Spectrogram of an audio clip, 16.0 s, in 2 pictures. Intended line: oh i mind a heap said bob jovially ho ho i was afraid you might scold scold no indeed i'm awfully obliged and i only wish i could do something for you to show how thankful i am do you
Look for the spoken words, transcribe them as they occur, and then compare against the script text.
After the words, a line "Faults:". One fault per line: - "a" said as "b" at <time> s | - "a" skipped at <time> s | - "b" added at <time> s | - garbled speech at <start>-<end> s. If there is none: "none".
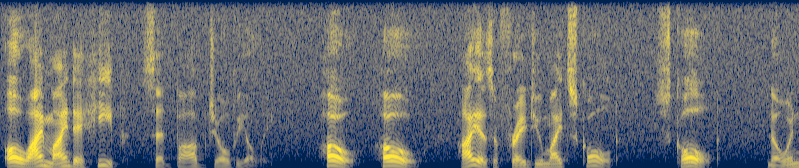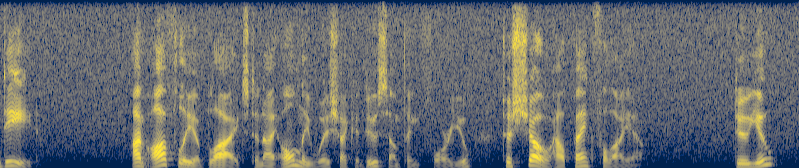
oh i mind a heap said bob jovially ho ho i is afraid you might scold scold no indeed i'm awfully obliged and i only wish i could do something for you to show how thankful i am do you
Faults:
- "was" said as "is" at 4.7 s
